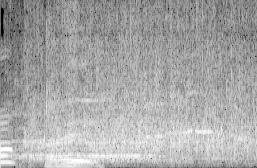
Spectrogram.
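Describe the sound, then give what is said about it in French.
A crowd at an evening show hosting activist Camille Etienne claps steadily for a few seconds to show there are activists in the room: a dense even patter of many hands, with a brief wavering cheer or whoop rising over it near the start. “On a des militants, militantes dans la salle ce soir par applaudissement”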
